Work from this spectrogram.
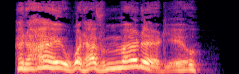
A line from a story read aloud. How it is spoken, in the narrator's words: he cried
